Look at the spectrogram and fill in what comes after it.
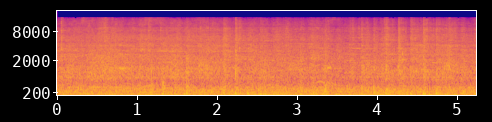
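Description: Norfolk Southern intermodal freight cars carrying highway trailers rolling past on the rails: a steady low rumble of steel wheels on track, with irregular clicks and rattles as the wheels pass over rail joints.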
